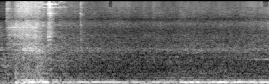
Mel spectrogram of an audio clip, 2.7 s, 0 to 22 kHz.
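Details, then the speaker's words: 1968 Chevy C10 with relocated fuel tank, cold start after sitting about 5 days, fuel pump primed first; quick catch after a short crank, steady even low rumble with no misses, good oil pressure. "We got good oil pressure. Go ahead and a little cold natured, back this thing out."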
